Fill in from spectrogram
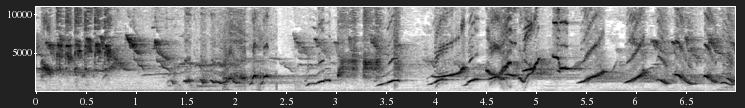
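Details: White-rumped shama song used as a lure to make silent shamas respond: dense, varied whistled phrases with fast rising and falling sweeps and harsh chattering notes, a steady low hum underneath.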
